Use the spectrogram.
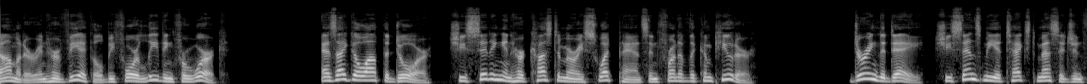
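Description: No technical faults can be heard anywhere in this speech clip.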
